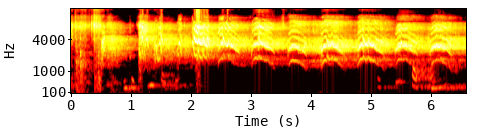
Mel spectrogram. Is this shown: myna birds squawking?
yes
